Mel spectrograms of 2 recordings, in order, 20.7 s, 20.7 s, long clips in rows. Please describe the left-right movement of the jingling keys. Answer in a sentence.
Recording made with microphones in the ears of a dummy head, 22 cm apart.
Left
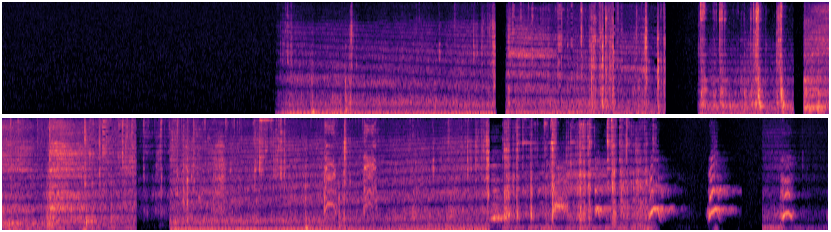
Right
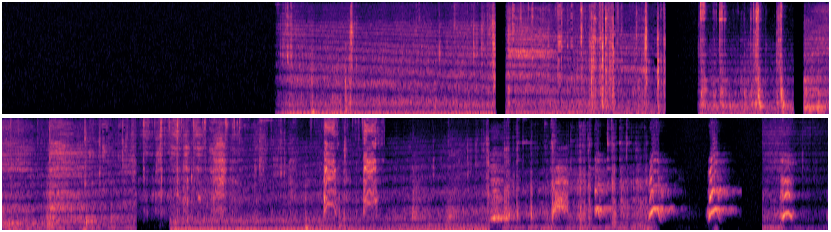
In this clip you hear the jingling keys move from right to left.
